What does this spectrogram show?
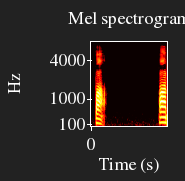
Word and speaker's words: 爸爸: Notice when you repeat, so the second time it becomes like the fifth tone or the neutral tone. There is no tone symbol.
